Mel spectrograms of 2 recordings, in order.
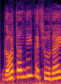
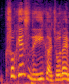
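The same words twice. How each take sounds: First: Quick, casual mock plea in Miyazaki dialect, a bit higher; offhand request. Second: Quick, slightly scornful, with a rise on ケース; dismissive request. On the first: Classmate at the reunion asking for the empty case, fast and offhand. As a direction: toss off ガワタン lightly and fast. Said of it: "そのガワタンだけ". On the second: Retold or imitated. Paraphrasing the classmate's scornful tone, fast and dismissive. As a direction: sneer at クソケース as if it were junk. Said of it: "みたいな感じのテンションで".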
